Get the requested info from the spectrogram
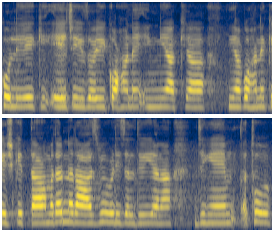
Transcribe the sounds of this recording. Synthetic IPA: kʰoːliekiʔeːt͡ʃiːzɦoːiːkoɦãːnẽːɪŋɡiaːkʰjaː | jãːkoɦãːneːkɪʃkit̪aːmət̪ləbnəɾaːzbʱiːbəɽiːd͡ʒəld̪iːɦoiːɦɛːnaːd͡ʒɪẽːt̪ʰo

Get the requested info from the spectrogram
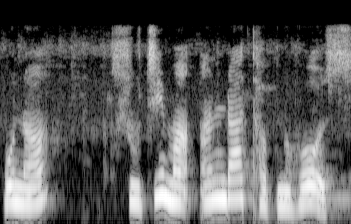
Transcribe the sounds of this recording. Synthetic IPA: punə | sut͡ʃimãəɳɖat̪ʰəpnuɦoːs

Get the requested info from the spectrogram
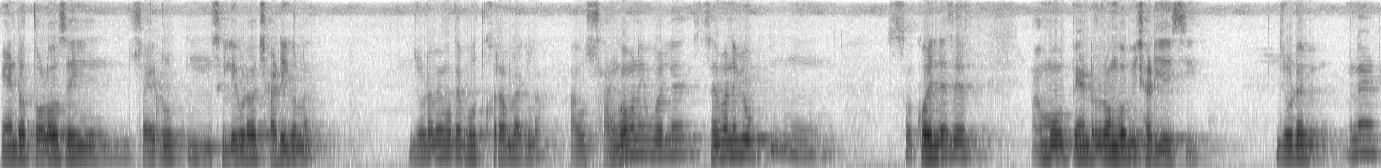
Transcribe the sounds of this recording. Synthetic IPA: pẽɳʈɔt̪ɔɭɔseɦisajʈusileɡuɽat͡ʃʰaɽiɡɔla | d͡ʒewɽabemot̪ebɔɦut̪kʰɔɾabɔlaɡlaːwsaŋɡɔmanebikɔɦilesemanebio | skɔɦileze | amɔpeɳʈɾɔɾɔŋɡɔbit͡ʃʰaɽid͡ʒajsʰi | d͡ʒewɽabane

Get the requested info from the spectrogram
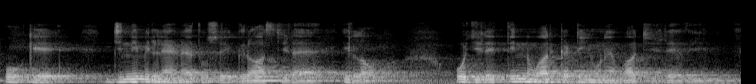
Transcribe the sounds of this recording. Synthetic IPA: oːkeːd͡ʒɪnːĩːmɪlːɛːnɛːt̪ʊsẽːɡɾaːsd͡ʒeːɽaːɛɪlaːoː | oːd͡ʒeːɽeːt̪ɪnʋaːɾkəʈːĩːɦõːnɛ̃ːbaːd̪t͡ʃd͡ʒeɽeːdiː

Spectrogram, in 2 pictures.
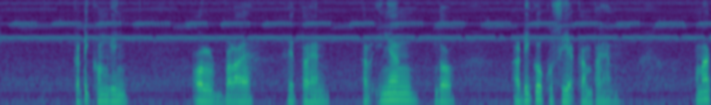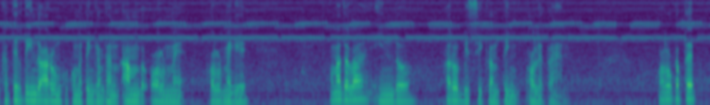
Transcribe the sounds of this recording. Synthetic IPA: kaʈic̚ˀkʰɔnɡiɲ | ɔlbaɽaja | hɛt̪̚ˀt̪aɦɛn | aɾḭɲaŋ | d̪ɔ | əɖikɔkusijaʔkant̪aɦɛn | ɔnakʰat̪iɾt̪ɛiɲd̪ɔaɾɔunkukɔmɛt̪ɛɲkant̪aɦɛnʔamd̪ɔʔɔlmɛ | ɔlmɛɡɛ | ɔnad͡ʒalaiɲd̪ɔ | aɾɔbisikant̪iɲɔlɛt̪̚t̪aɦɛn | ɔlkat̪ɛt̪̚

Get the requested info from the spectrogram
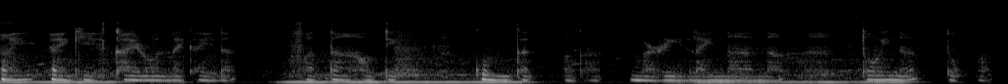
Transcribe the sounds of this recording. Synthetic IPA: ajajɡikʰajɾɔlːajkʰajdɐ | pʰɐtahawdikː | umkɐt̚pɐɡɐ | mɐɾilajnanɐ | tʰojnɐtɔk̚pɐ

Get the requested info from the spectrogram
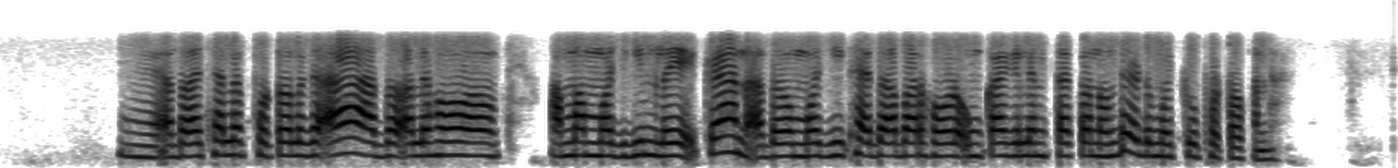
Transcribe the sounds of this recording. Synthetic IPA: ad̪ɔat͡ʃʰalɛpʰɔʈɔlɡaʔaːd̪ɔʔalɛɦɔ̃ | amamɔd͡ʒɡimləjɛʔkana̰d̪ɔmɔd͡ʒɡikʰaʔd̪ɔabaɾɦɔɽɔʔuŋkaɡɛlɛmt̪akɔnuɳɖɛɖumɔt̚kupʰɔʈɔkana

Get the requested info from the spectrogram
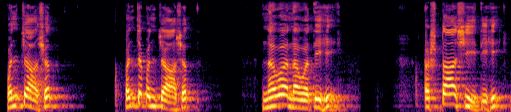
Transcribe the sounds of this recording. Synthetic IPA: pɐɲt͡ʃaːʃɐt̪̚ | pɐɲt͡ʃɐpɐɲt͡ʃaːʃɐt̪̚ | nɐʋɐnɐʋɐt̪iɦi | ɐʂʈaːʃiːt̪iɦi

